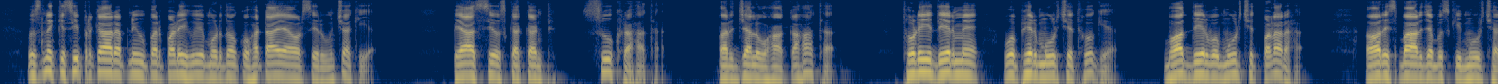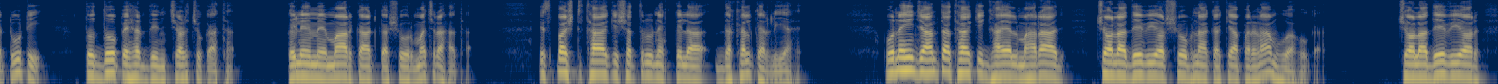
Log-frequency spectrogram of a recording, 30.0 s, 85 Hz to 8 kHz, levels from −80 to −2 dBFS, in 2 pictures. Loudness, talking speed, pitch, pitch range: -24 LUFS, 180 wpm, 130 Hz, 115-140 Hz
